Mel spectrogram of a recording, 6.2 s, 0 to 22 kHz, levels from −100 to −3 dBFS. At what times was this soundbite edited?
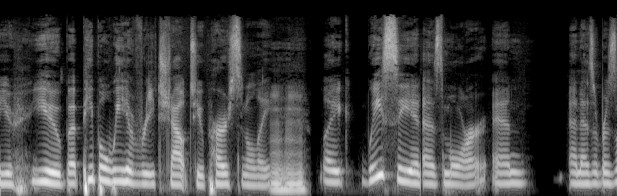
0:03.1
0:04.2

